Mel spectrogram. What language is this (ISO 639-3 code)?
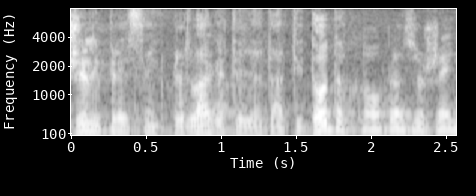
hrv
